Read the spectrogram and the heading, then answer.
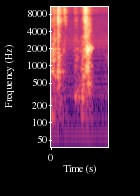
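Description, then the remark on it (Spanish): A small female pet dog lets out two short, fairly quiet vocal bursts: a brief whimpering yelp, then a higher, sharper bark-like yip, with no talking. “Una disculpa por el ruido, es mi perrita.”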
